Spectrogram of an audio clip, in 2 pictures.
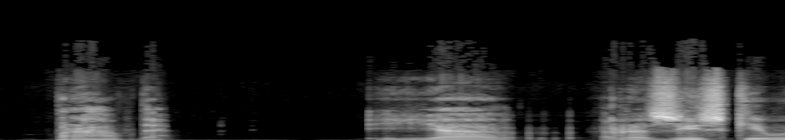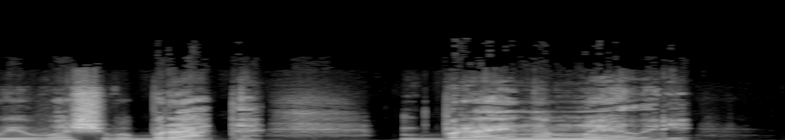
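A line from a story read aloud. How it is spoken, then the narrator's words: Timid male voice. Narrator (Russian): робко произнес он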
